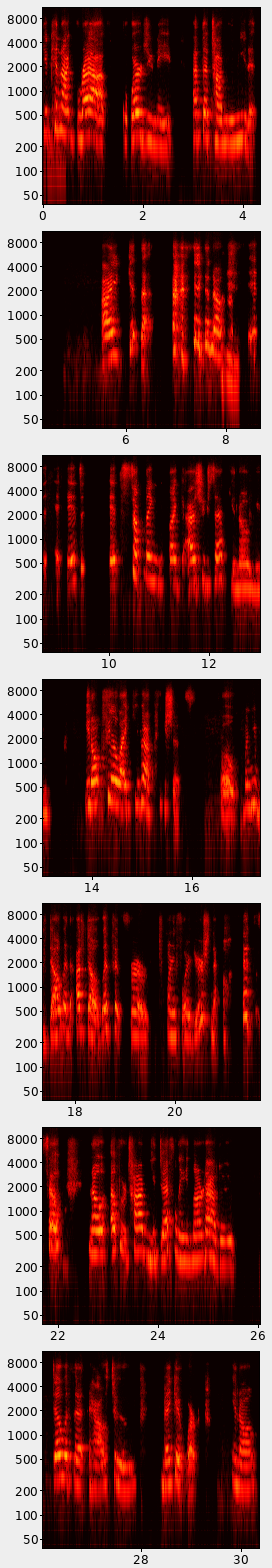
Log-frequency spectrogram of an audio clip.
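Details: Adult speaker; no speech disorder.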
